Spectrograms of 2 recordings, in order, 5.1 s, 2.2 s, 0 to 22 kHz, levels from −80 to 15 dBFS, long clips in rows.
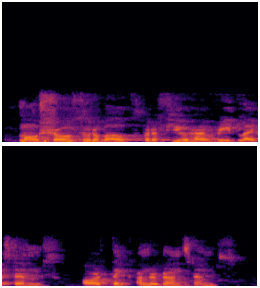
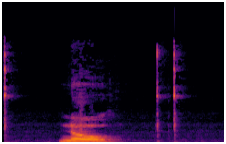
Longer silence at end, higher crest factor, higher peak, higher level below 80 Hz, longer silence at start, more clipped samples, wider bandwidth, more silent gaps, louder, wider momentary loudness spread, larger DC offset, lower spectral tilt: second, 0.3 s vs 1.1 s; about the same, 16 dB vs 18 dB; about the same, -2 dBFS vs 0 dBFS; second, -62 dBFS vs -56 dBFS; second, 0.2 s vs 0.6 s; neither; second, 8.2 kHz vs 16.5 kHz; neither; about the same, -17 LUFS vs -16 LUFS; second, 10 LU vs 19 LU; neither; about the same, -5 dB/octave vs -4.5 dB/octave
